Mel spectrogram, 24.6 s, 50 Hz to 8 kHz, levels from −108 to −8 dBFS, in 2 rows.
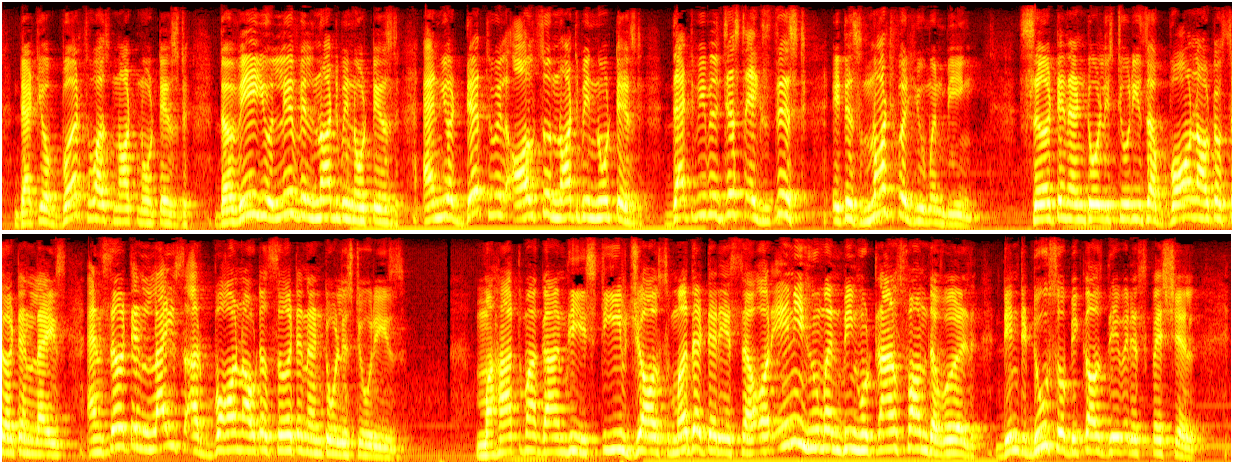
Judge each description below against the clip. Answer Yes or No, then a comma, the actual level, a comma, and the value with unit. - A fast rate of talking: No, average, 180 wpm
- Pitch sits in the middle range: No, high, 195 Hz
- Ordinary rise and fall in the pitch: Yes, average, 4.3 semitones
